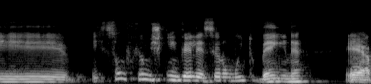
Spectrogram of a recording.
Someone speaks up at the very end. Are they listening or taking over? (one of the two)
listening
